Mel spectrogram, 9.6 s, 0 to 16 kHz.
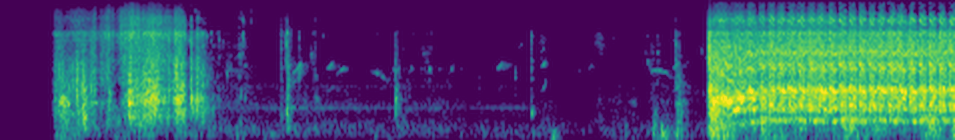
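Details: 1968 Mustang Fastback with Holley Sniper EFI 2, just after installing new MSD 8202 ignition coil and coil wire: short crank, pause with a few clicks, then the V8 catches and settles to an even idle; normal start and idle.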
